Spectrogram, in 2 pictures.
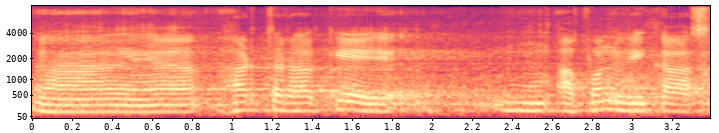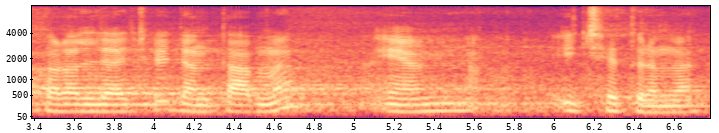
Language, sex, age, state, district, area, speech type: Maithili, male, 30-45, Bihar, Purnia, rural, spontaneous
